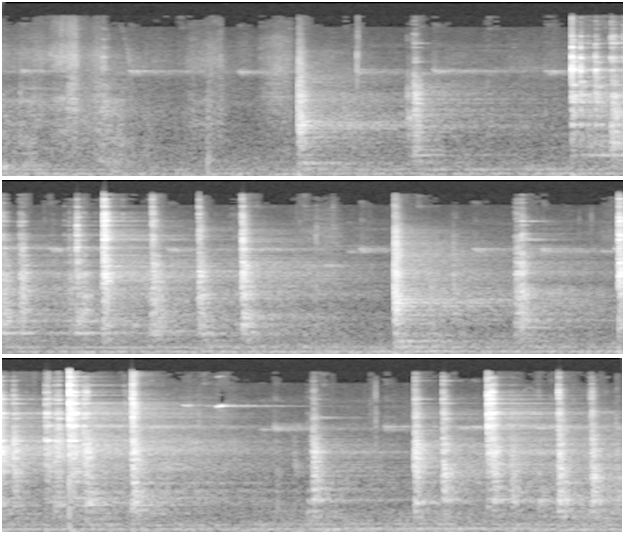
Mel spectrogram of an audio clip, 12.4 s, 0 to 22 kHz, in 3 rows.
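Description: Hand wrench working the roll-gap adjusting bolt on a Hesston 9300-series disc header's conditioner rolls: irregular runs of sharp metal clicks and clinks as the wrench is worked round the bolt. One full turn sets the roll gap by a sixteenth of an inch.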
